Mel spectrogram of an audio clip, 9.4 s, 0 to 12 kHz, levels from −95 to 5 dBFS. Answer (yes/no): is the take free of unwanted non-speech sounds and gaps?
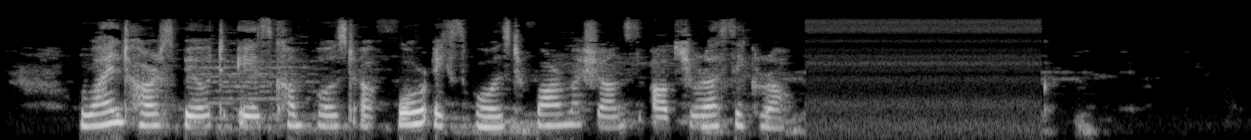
yes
